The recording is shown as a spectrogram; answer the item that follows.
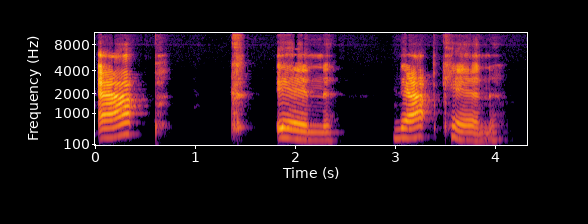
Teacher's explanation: your accent is going to go on the first syllable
